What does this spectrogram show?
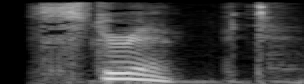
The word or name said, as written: stripped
